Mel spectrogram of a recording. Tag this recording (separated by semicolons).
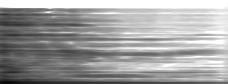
musical; jew-harp; trump; tech; effect; ambient; pcb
